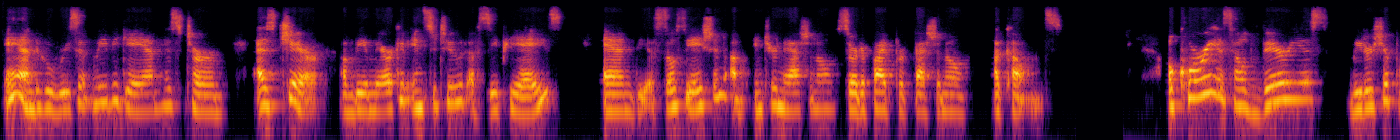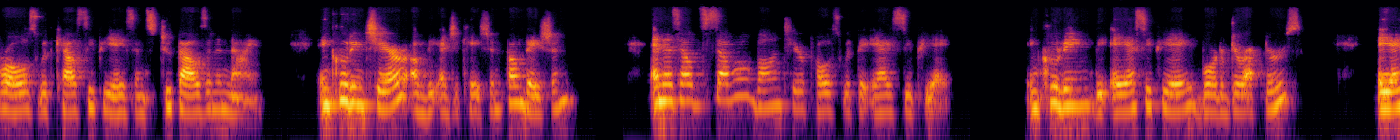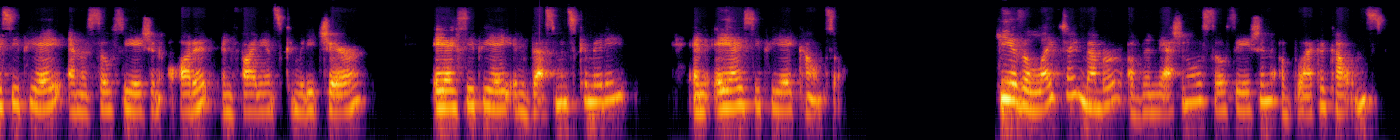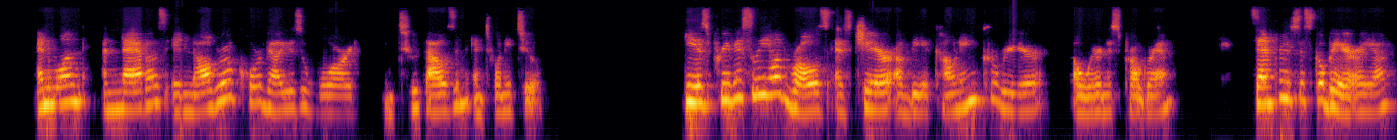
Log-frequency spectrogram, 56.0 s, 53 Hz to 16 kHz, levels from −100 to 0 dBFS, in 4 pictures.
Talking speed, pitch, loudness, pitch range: 115 wpm, 200 Hz, -20 LUFS, 180-255 Hz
